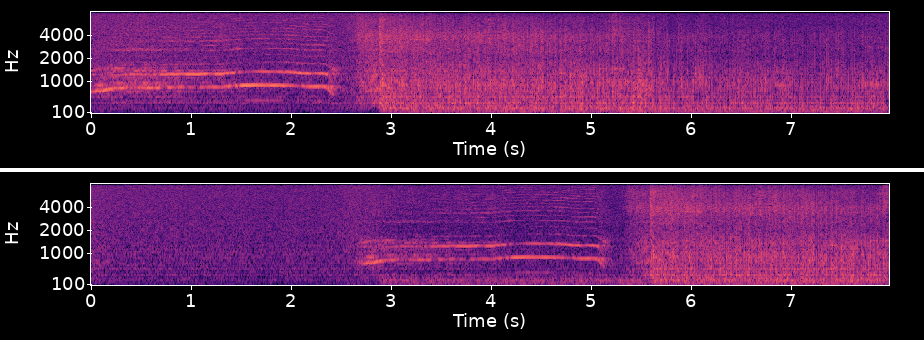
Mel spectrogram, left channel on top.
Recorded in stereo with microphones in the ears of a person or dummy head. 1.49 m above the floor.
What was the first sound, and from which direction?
Only background noise.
